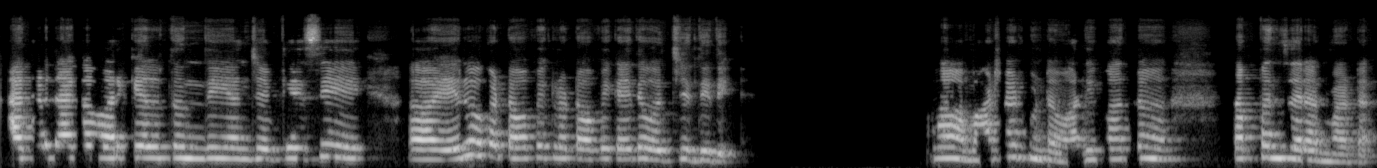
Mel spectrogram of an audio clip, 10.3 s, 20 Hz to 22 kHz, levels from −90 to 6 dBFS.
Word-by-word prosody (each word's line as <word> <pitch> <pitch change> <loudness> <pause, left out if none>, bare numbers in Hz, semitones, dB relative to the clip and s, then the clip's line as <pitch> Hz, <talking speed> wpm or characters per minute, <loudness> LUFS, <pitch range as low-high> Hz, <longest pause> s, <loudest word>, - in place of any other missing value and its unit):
అక్కడి 265 +3 -3
దాకా 275 +1 +3
వర్క్ 260 +1 +3
ఎళ్తుంది." 260 -1 +1
అని 245 -1 -3
జెప్పేసి 250 +4 +1 0.6
ఆహ్, 230 0 +7
ఏదో 265 +7 +1
ఒక 295 -2 0
టాపిక్‌లో 255 +1 -1
టాపికయితే 240 +1 -1
ఒచ్చిద్దిది. 225 - -4 1.6
ఆ! - - +4 0.2
మాట్లాడుకుంటాం. 235 -1 -3
అది 225 - -6
మాత్రం 240 +2 -4 0.6
తప్పనిసరన్నమాట. 235 -9 0
250 Hz, 100 wpm, -21 LUFS, 235-265 Hz, 1.6 s, ఆహ్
